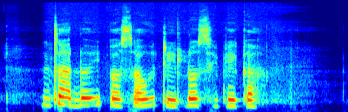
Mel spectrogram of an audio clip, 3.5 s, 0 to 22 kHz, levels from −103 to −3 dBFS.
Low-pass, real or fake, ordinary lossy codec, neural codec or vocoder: 19.8 kHz; real; none; none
